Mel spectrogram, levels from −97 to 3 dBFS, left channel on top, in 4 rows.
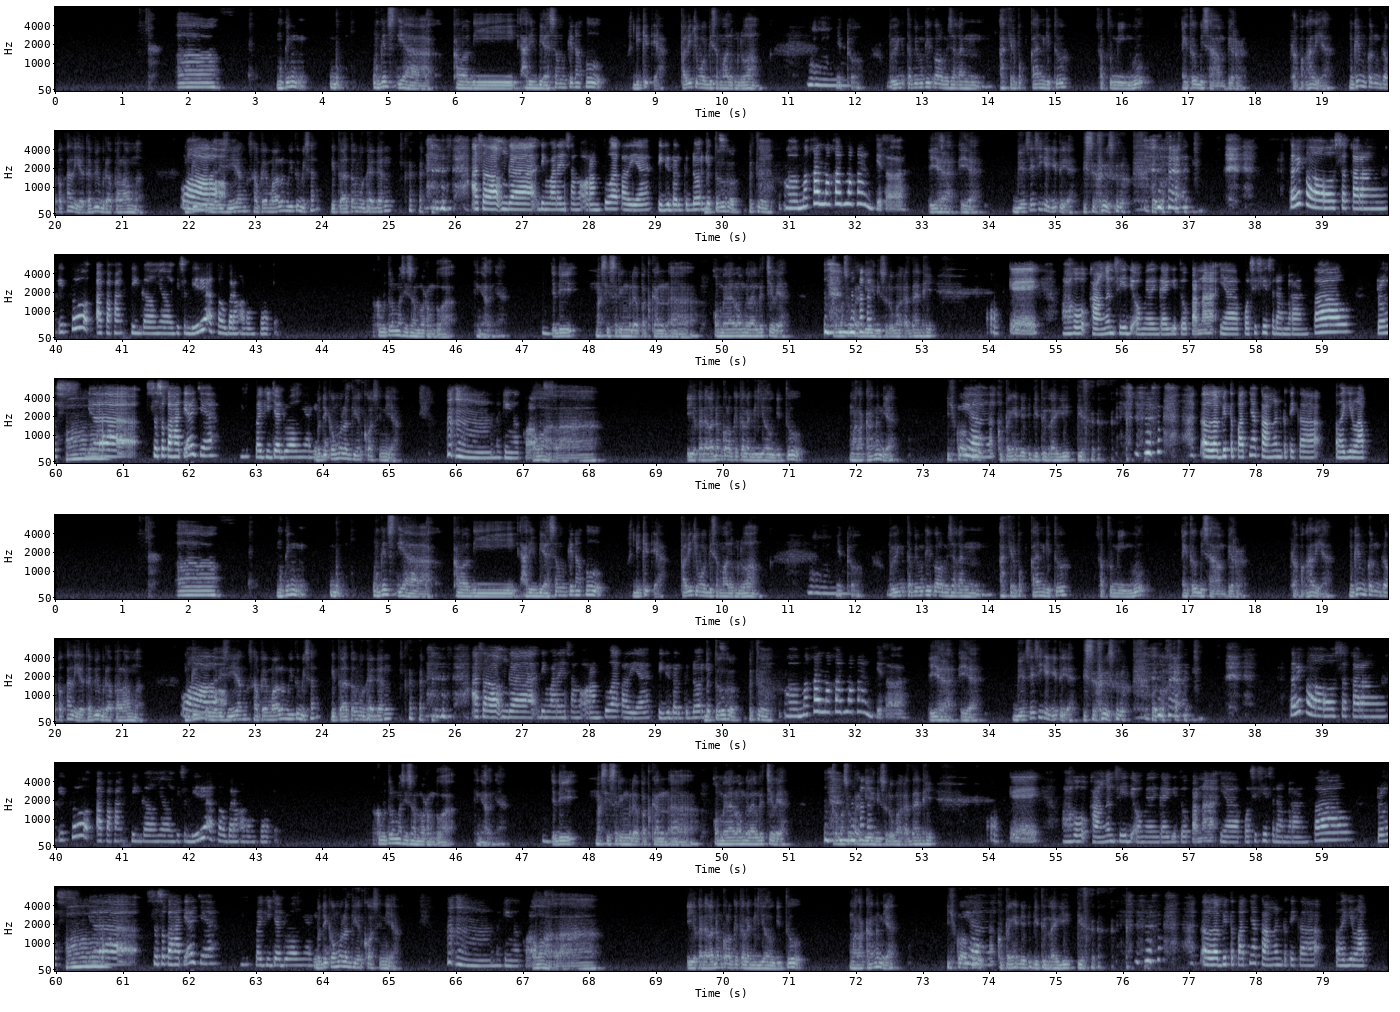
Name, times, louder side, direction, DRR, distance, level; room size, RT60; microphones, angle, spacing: voice 1, 1.8-2.5 3.3-3.8 4.1-4.4 4.8-8.2 8.7-10.6 10.9-11.3 11.7-12.1 12.5-15.2 15.6-16.4 16.9-17.9 18.5-21.3 21.9-25.6 29.7-30.8 33.1-33.9 34.4-36.9 44.8-46.0 46.3-46.8 47.4-47.8 48.1-51.0 51.6-53.8 60.1-60.8 63.9-65.2 67.1-68.2 69.5-71.2 71.9-72.7 73.4-75.7 76.0-76.1, equal, ahead, 0.4 m, -37 dB
voice 2, 11.3-11.9 21.9-22.6 25.5-30.2 30.9-32.8 36.4-37.0 37.6-38.0 38.5-43.2 47.3-47.5 51.5-52.3 54.0-59.4 59.8-60.2 60.4-62.4 62.8-64.1 65.9-67.2 73.5-74.1 76.0-79.6, left 5 dB, 70° left, 0.4 m, -33 dB
sound 1, 62.0-70.4, right 7 dB, 50° right, 0.9 m, -38 dB
3.3 x 2.1 x 2.9 m
head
